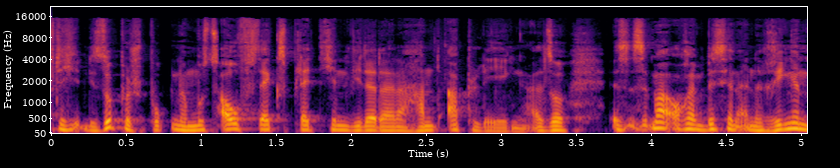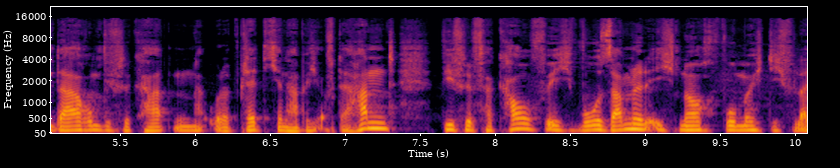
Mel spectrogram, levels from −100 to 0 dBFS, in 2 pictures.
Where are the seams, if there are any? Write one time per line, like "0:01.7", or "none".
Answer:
0:01.1
0:06.3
